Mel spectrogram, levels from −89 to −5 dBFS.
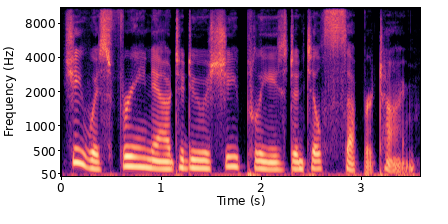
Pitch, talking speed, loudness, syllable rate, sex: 160 Hz, 200 wpm, -16 LUFS, 4.3 syllables/s, female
